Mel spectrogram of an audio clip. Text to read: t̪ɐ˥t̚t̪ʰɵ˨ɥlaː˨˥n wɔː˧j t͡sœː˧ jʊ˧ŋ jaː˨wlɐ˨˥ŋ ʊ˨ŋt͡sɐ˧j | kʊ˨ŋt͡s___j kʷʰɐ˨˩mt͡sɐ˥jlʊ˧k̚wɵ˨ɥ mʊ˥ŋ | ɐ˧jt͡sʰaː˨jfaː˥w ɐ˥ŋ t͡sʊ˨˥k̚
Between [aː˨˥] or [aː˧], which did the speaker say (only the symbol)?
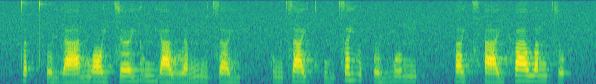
aː˧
